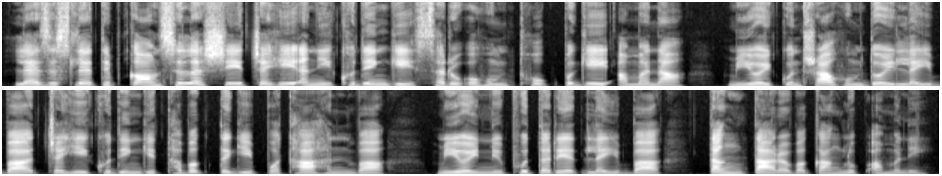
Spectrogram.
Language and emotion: Manipuri, neutral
